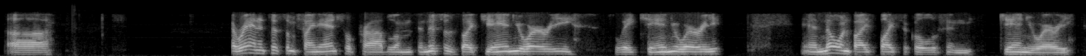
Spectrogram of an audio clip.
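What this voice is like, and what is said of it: Out of breath, breathless speech. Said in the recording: “I'm out of breath. ... I was lifting weights.”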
